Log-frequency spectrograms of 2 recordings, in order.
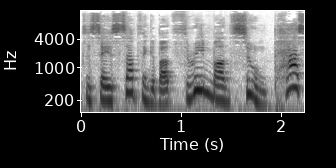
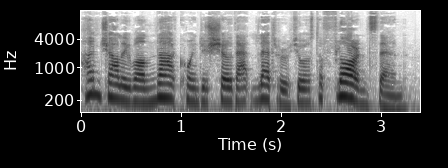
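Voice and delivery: lower, put-on female character voice; defiant lady, pitched down; Nobby, defiant young woman; 7 semitones lower than usual. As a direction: threaten him in a lady's voice. Nobby threatens Bertie.

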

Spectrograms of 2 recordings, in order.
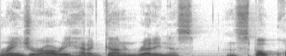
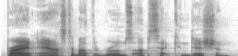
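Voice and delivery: plain reading voice

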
